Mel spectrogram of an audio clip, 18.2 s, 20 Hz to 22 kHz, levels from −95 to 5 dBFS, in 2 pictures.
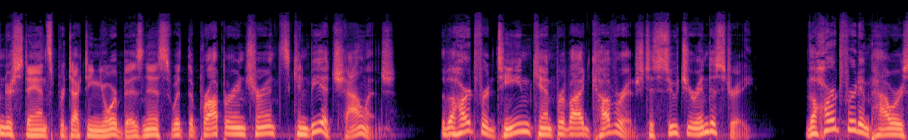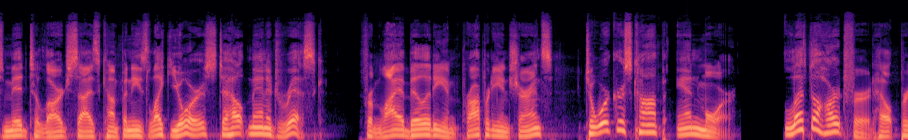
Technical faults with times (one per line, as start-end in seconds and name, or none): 15.95 dropped samples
